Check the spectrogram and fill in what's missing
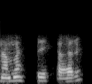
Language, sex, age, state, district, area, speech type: Sanskrit, male, 18-30, Assam, Tinsukia, rural, conversation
